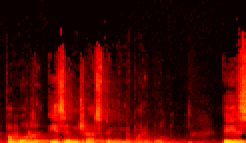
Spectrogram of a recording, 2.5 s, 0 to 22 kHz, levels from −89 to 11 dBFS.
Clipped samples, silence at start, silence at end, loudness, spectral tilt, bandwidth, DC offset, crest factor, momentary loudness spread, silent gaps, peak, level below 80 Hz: under 0.1%; 0.05 s; 0 s; -29 LUFS; -5 dB/octave; 17.5 kHz; under 0.1%; 14 dB; 16 LU; none; -14 dBFS; -54 dBFS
